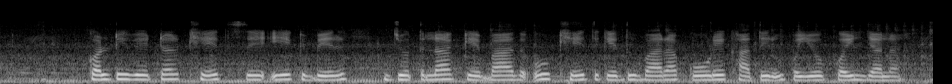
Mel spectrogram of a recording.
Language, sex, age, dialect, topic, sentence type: Bhojpuri, female, 18-24, Southern / Standard, agriculture, statement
